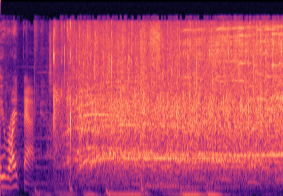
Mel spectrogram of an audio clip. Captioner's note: applause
